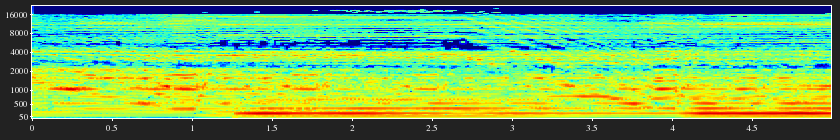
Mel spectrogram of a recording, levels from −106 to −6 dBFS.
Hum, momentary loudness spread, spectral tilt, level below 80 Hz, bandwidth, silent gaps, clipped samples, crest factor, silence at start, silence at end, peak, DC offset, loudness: none; 6 LU; -4.5 dB/octave; -48 dBFS; 19 kHz; none; under 0.1%; 12 dB; 0 s; 0 s; -6 dBFS; under 0.1%; -20 LUFS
